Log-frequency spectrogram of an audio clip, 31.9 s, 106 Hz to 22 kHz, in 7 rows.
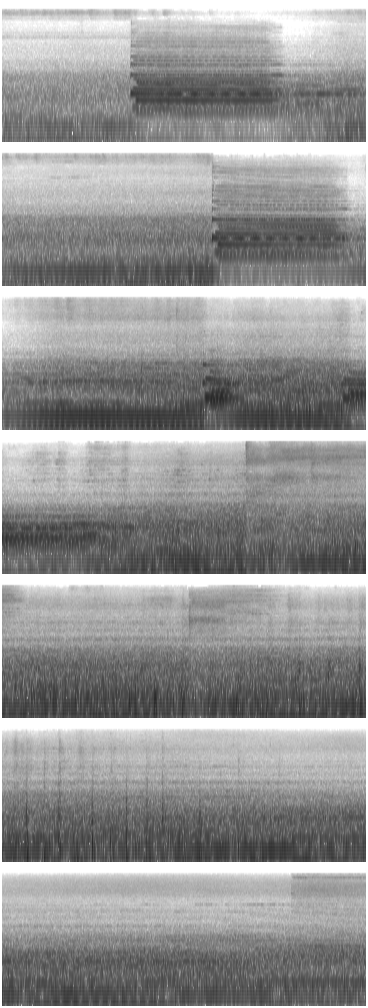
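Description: Metro-North F40PH-3C diesel locomotive sounding its horn four times, long, long, short, long (the grade-crossing signal), as it approaches. It then passes close by with its diesel engine running and a string of NJ Transit Comet coaches rumbling and clicking over the rail joints.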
